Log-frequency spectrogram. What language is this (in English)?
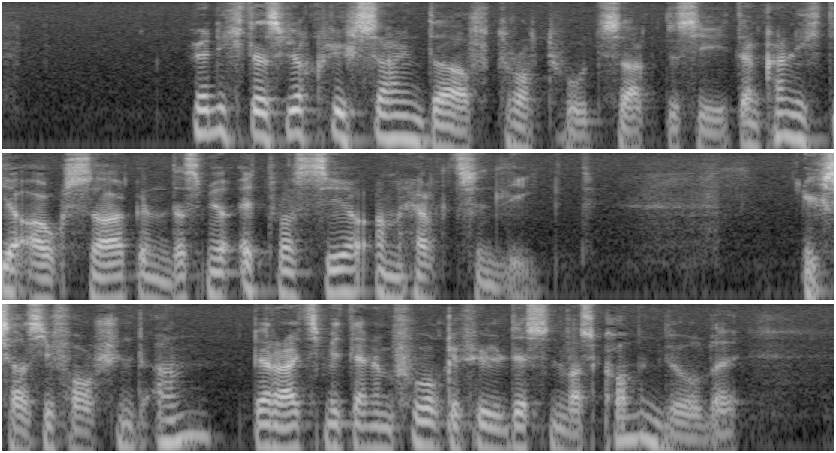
German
